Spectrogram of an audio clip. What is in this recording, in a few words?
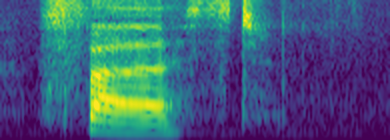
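"first", British English; PictureDictionary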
